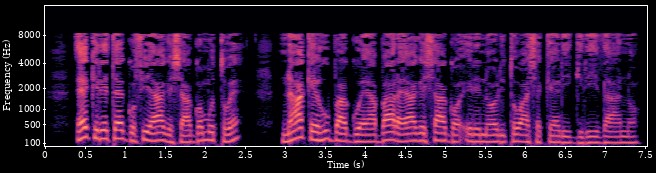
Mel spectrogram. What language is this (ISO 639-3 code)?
kik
